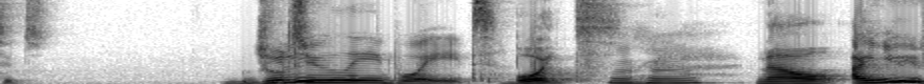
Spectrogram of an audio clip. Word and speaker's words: Juli Boit: How do you pronounce it? Juli Boit.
